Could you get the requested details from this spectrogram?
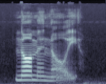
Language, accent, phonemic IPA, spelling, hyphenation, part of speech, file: English, General American, /ˈnɑmɪnəli/, nominally, nom‧i‧nal‧ly, adverb, En-us-nominally.ogg
- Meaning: 1. In a nominal manner; in name only 2. Slightly 3. As a noun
